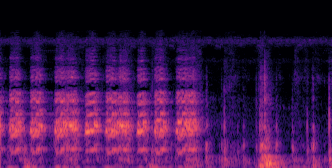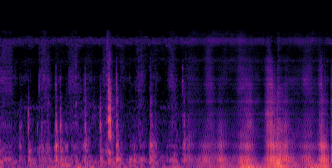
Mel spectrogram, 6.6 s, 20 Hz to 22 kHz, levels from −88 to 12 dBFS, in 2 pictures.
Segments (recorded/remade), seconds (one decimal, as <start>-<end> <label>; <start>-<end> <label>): 0.0-5.2 recorded; 5.2-6.6 remade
